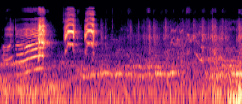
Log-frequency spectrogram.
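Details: Talkative pet African grey: a smooth falling whistle, then three loud harsh squawks in quick succession, followed by a softer, low whistle over a steady background hum.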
